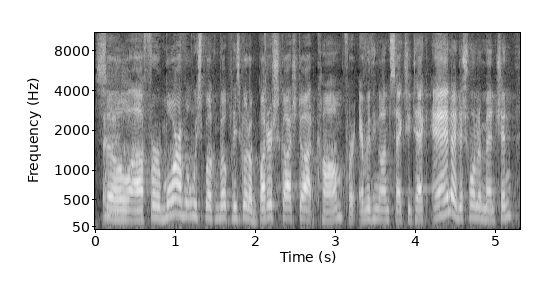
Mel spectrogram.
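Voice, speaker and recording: A man's voice: high-pitched, fast talker. A man hosting a show, chatting in an upbeat, joking way. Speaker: show host. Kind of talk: casual chat.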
